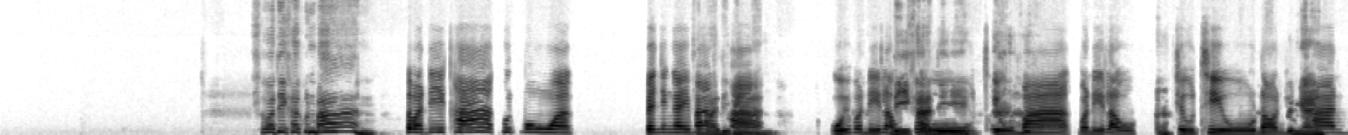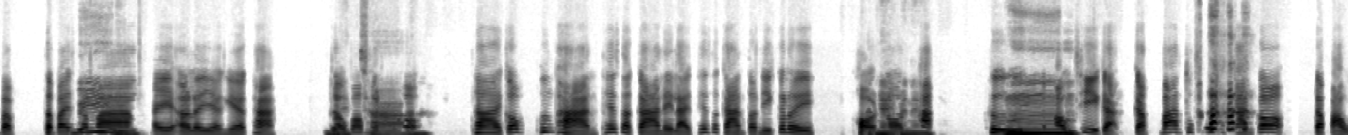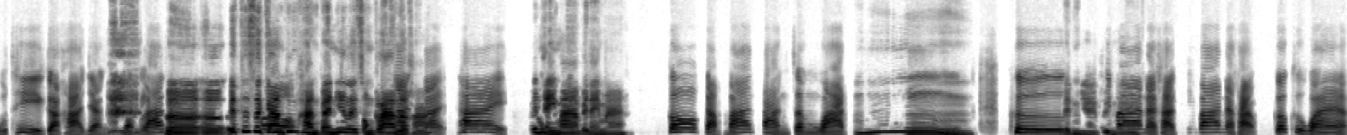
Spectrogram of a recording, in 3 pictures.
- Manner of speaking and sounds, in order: distorted speech; "นั่น" said as "หงั่น"; chuckle; "สบาย" said as "สะบาง"; laugh; drawn out: "อืม"
- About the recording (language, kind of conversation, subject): Thai, unstructured, คุณคิดว่าเทศกาลทางศาสนามีความสำคัญต่อความสัมพันธ์ในครอบครัวไหม?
